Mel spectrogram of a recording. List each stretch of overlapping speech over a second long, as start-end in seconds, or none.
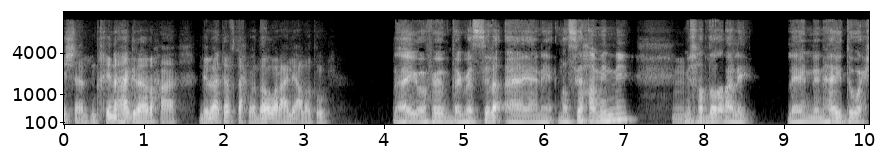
none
